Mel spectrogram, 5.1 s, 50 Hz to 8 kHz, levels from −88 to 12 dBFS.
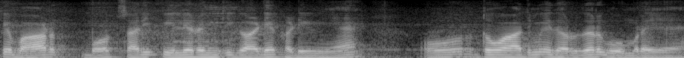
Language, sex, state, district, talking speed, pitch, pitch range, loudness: Hindi, male, Uttar Pradesh, Shamli, 210 wpm, 115 Hz, 105-120 Hz, -18 LUFS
